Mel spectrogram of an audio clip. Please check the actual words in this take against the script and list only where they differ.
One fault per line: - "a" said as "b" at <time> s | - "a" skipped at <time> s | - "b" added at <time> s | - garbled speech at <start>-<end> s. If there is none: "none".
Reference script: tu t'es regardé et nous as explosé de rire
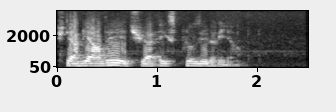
- "nous" said as "tu" at 0.7 s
